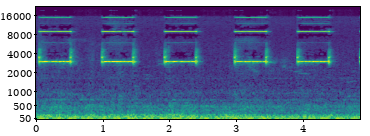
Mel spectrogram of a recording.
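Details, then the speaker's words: Ademco 6128 alarm keypad, armed stay with the police zone activated: roughly one high-pitched beep a second with uneven lengths and gaps, the keypad's own sounder stuttering, a fault of the keypad itself, not its power supply. "Good Lord, you can really hear that keypad stuttering."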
